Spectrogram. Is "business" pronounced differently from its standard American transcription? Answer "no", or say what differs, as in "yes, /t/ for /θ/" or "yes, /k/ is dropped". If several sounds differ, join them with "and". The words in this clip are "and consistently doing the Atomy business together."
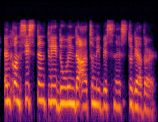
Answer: yes, /s/ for /z/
